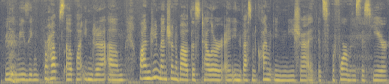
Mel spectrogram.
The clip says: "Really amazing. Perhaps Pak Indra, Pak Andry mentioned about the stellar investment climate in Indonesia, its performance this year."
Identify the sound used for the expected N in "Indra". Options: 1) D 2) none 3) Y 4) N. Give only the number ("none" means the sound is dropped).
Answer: 4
